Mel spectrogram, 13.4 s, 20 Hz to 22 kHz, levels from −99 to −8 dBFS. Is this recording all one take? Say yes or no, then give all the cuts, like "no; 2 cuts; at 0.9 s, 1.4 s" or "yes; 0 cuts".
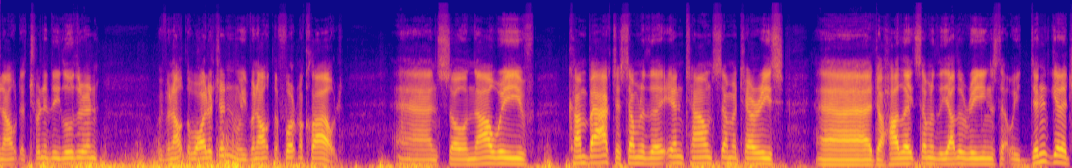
yes; 0 cuts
